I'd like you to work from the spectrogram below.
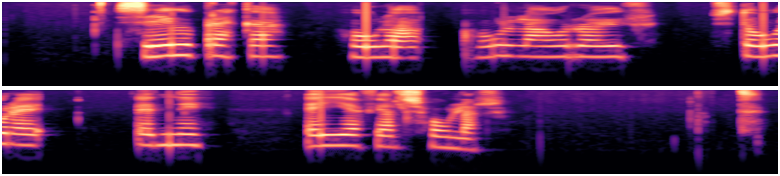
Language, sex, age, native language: Icelandic, female, 30-39, Icelandic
